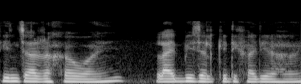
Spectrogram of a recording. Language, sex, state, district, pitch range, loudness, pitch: Hindi, male, Arunachal Pradesh, Lower Dibang Valley, 125-140 Hz, -17 LUFS, 135 Hz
